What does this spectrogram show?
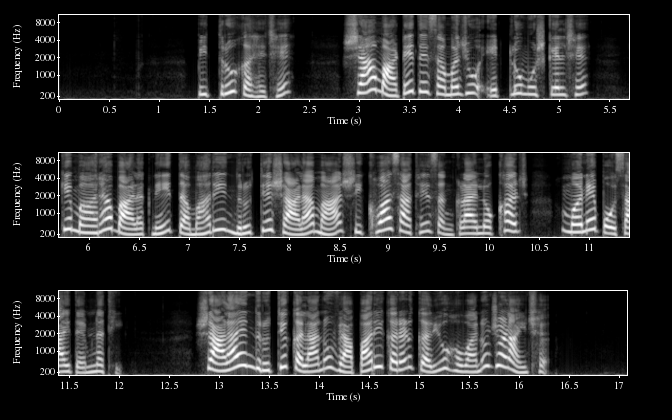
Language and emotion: Gujarati, disgusted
